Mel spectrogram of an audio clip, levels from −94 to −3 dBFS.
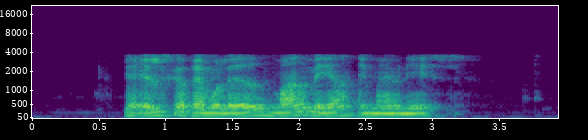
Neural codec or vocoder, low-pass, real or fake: none; 3.6 kHz; real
